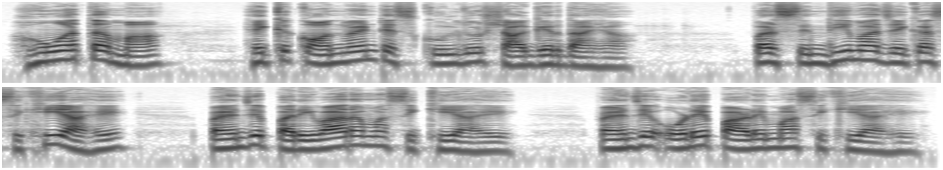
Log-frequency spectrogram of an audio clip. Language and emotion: Sindhi, neutral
